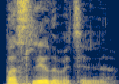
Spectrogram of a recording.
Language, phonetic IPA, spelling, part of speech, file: Russian, [pɐs⁽ʲ⁾ˈlʲedəvətʲɪlʲnə], последовательно, adverb, Ru-последовательно.ogg
- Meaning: 1. consistently (in a consistent manner) 2. in series (about connection) 3. in sequence (in programming)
